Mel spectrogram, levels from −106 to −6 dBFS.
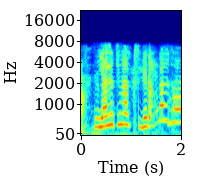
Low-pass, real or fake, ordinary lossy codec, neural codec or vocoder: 7.2 kHz; fake; Opus, 24 kbps; codec, 16 kHz in and 24 kHz out, 0.6 kbps, FireRedTTS-2 codec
